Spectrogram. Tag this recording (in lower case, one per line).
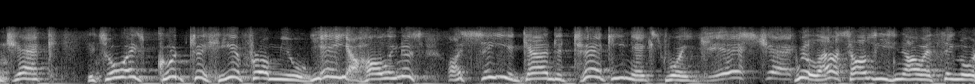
speech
